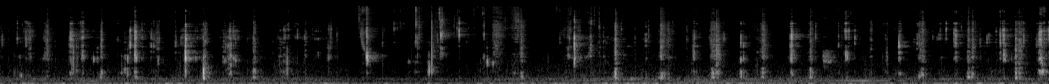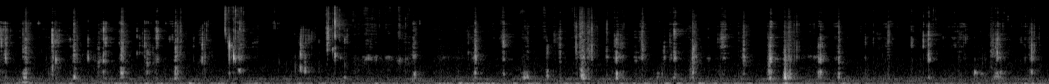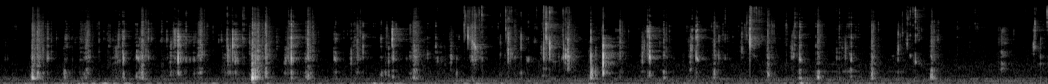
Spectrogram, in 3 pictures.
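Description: Close-miked chewing of a chocolate-glazed donut topped with M&M candies, with many small sharp clicks and crunches throughout.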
